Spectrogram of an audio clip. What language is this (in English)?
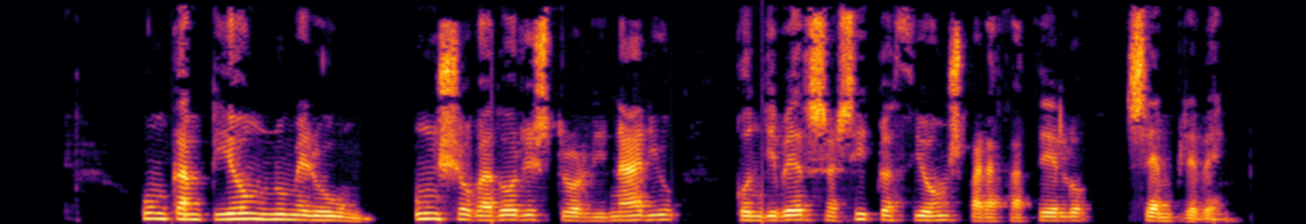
Galician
